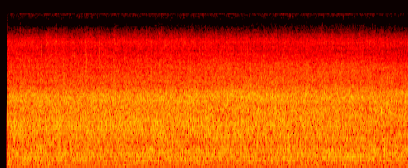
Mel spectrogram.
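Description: Muddy floodwater rushing in a fast, churning torrent: a steady, even rush of water.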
